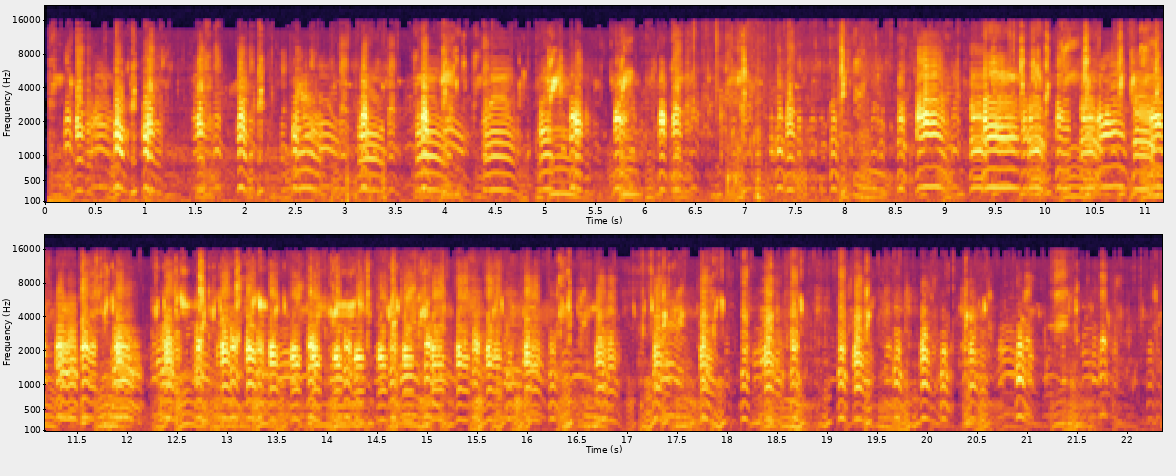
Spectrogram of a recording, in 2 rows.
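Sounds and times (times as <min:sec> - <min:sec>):
Australian shelduck calling: 0:00.1 - 0:22.3.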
